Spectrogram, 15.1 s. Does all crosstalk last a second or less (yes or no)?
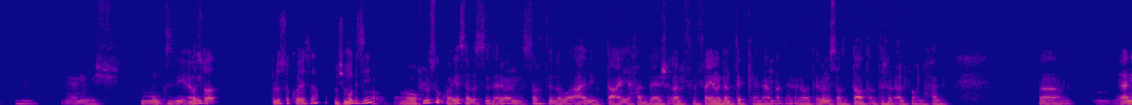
yes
